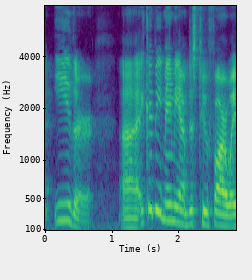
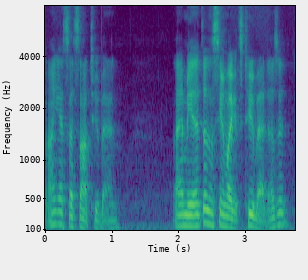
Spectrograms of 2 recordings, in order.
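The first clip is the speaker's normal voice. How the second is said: ordinary talk, nothing marked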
